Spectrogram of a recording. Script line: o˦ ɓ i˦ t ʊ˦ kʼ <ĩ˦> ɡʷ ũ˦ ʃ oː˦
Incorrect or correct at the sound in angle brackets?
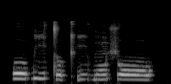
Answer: incorrect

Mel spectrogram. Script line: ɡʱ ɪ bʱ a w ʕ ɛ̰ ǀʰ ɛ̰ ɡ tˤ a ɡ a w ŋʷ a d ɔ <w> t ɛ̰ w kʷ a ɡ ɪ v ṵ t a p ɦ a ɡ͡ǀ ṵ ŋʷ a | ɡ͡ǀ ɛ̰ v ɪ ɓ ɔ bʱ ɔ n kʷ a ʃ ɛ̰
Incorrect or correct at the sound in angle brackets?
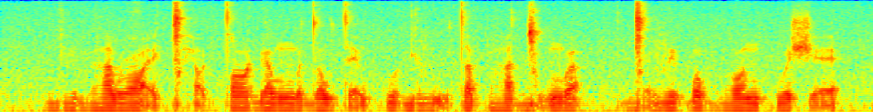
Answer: correct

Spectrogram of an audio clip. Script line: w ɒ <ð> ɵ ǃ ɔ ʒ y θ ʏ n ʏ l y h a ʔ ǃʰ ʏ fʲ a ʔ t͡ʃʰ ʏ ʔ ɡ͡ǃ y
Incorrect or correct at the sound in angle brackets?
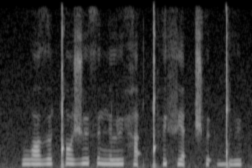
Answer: correct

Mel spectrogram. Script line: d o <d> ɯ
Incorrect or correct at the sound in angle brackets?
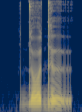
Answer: correct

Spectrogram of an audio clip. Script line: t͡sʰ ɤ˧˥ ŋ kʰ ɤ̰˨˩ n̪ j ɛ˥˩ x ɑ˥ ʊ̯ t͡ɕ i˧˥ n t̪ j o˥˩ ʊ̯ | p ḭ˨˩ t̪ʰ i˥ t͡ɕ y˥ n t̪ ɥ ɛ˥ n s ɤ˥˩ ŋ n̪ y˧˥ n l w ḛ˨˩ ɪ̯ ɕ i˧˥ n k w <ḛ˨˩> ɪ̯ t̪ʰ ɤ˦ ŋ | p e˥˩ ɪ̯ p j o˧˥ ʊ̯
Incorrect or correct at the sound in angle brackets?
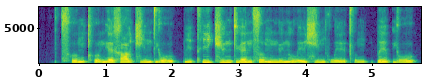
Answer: correct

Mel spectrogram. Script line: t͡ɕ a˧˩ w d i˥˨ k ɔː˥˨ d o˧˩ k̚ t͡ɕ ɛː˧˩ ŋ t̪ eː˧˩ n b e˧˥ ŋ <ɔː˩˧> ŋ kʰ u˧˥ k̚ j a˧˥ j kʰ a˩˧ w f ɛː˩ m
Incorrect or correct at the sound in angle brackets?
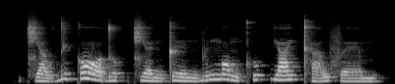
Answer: incorrect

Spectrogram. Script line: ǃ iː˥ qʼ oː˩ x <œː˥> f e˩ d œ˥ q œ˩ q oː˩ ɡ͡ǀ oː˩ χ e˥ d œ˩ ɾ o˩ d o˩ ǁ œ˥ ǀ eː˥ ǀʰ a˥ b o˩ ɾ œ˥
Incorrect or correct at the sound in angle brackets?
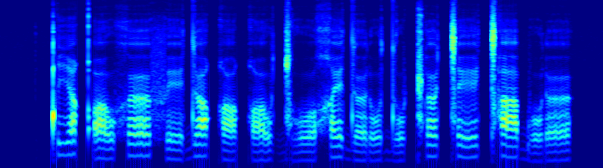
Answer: correct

